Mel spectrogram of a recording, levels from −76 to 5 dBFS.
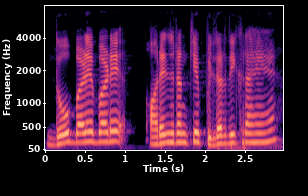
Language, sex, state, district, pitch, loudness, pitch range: Hindi, male, Jharkhand, Ranchi, 185 Hz, -13 LUFS, 160-195 Hz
